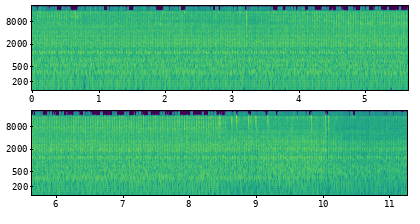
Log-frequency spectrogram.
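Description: Diesel idle carries a fast, fairly regular tick, about three a second, riding over the clatter; source not pinned down.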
